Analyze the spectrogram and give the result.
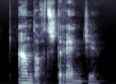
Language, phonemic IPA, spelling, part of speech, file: Dutch, /ˈandɑx(t)stəˌrɛincə/, aandachtsterreintje, noun, Nl-aandachtsterreintje.ogg
- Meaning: diminutive of aandachtsterrein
